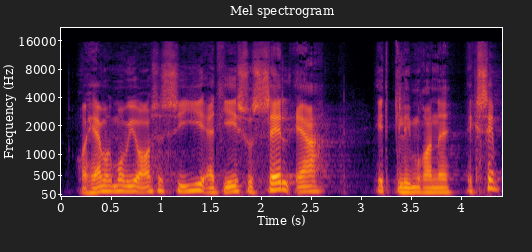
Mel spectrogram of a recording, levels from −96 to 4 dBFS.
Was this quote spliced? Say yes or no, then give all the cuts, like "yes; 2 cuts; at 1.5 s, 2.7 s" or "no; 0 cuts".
no; 0 cuts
